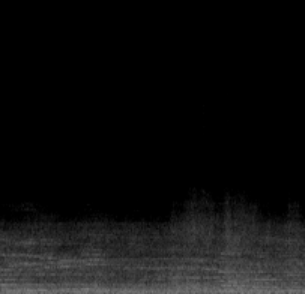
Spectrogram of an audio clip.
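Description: Steady background noise with a faint hum, and no distinct event.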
